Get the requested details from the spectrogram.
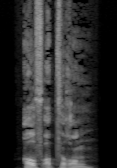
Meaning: sacrifice, devotion
- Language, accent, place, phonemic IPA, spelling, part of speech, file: German, Germany, Berlin, /ˈʔaʊ̯fˌʔɔpfəʁʊŋ/, Aufopferung, noun, De-Aufopferung.ogg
